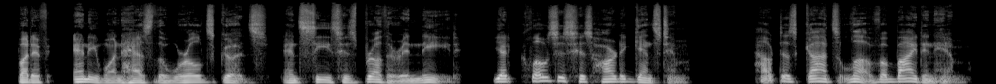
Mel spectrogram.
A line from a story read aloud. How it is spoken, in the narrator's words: said calmly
